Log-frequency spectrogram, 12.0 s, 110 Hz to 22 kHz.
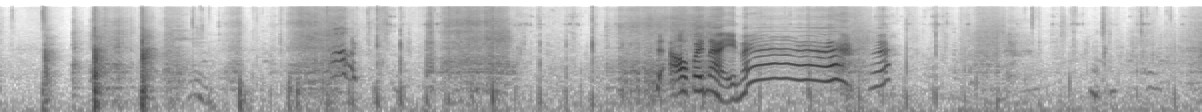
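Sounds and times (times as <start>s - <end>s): child's footsteps on wet concrete: 0.0s - 12.0s.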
